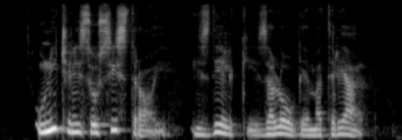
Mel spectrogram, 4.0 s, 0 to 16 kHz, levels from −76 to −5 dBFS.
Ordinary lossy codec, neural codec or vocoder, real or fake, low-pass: none; none; real; 14.4 kHz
